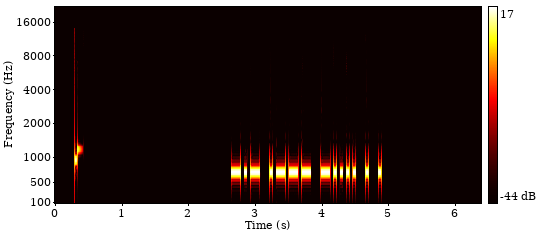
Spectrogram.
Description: Morse code, heard as a keyed tone, about 25 wpm, 700 Hz. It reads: KJ6EE
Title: USA Call Signs - 5 Characters - 25wpm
